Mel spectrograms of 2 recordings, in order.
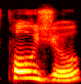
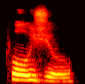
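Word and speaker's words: Peugeot: I believe it's pojo it's not an English word it's a name of a car manufacturer I don't know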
